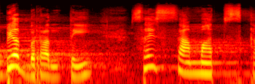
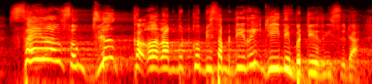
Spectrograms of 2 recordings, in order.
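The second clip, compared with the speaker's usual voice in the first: exploding anger; 6 semitones higher, 8 dB louder than usual. Retold or imitated. Describes anger boiling over.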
